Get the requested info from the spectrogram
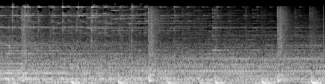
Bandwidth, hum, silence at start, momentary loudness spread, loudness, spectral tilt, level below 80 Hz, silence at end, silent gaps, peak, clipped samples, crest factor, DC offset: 17.5 kHz; none; 0 s; 3 LU; -12 LUFS; -6 dB/octave; -16 dBFS; 0 s; none; 0 dBFS; 0.1%; 10 dB; under 0.1%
